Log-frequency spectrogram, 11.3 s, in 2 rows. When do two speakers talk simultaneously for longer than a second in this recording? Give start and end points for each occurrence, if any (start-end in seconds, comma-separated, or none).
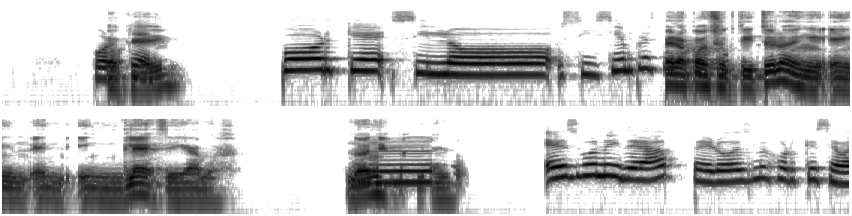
none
